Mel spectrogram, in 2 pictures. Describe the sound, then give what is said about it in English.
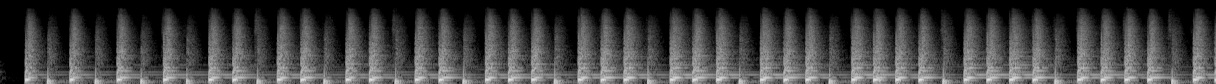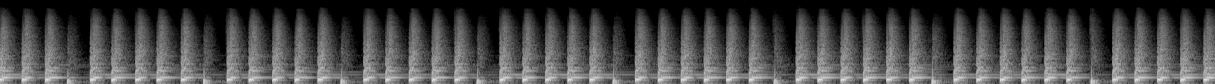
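A drum kit exercise: steady quarter notes on the hi-hat while hand and foot strokes alternate in growing groups, building fills over a constant pulse. Many crisp, evenly spaced hits at a moderate, unchanging level, with no voice. “Next, we'll play quarter notes on the hi-hat and alternating hand and foot notes. One in the hands, one in the feet. Two in the hands, one in the feet. Three in the hands, one in the feet. So on all the way up to eight or nine. Like this.”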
